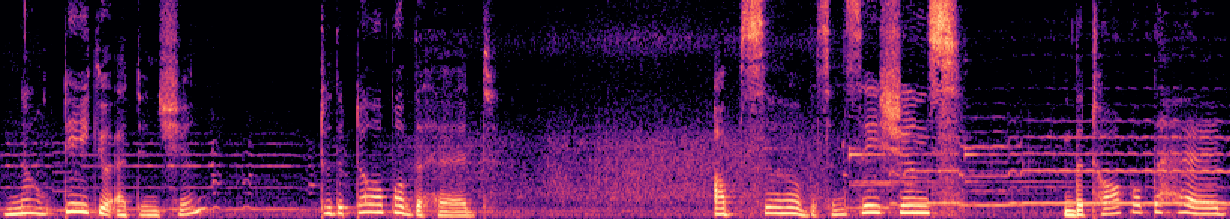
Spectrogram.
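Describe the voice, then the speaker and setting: Very slow, mellow woman guiding meditation. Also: a little high, animated, poor audio. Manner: soothing, gentle instruction with long pauses. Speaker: yoga meditation guide and channel host. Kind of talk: guided relaxation meditation. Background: soft instrumental music.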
